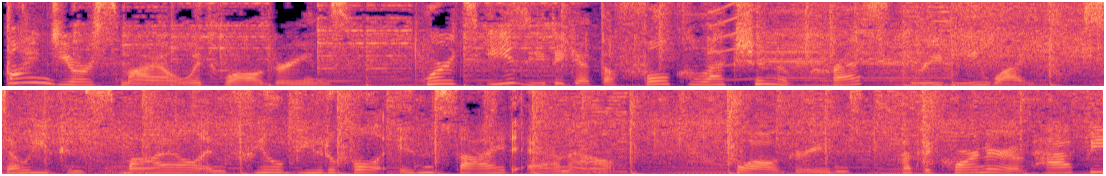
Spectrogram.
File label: commercial, women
